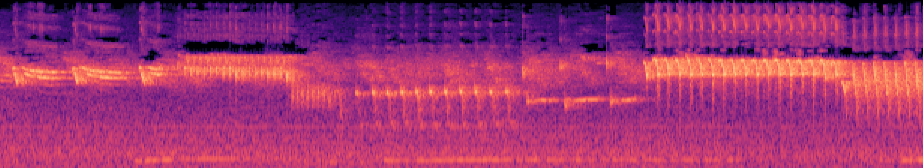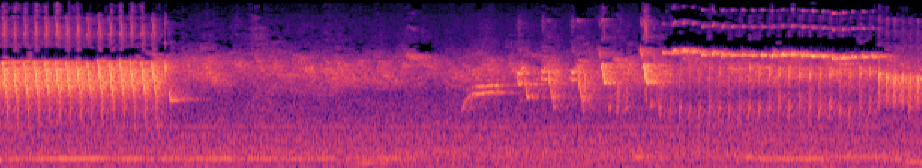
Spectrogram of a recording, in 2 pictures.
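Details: Pet canary singing indoors while other birds call outside the window: loud, high, continuous song of fast buzzy trills, rolling chatters and sharp whistled notes, changing phrase every few seconds.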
